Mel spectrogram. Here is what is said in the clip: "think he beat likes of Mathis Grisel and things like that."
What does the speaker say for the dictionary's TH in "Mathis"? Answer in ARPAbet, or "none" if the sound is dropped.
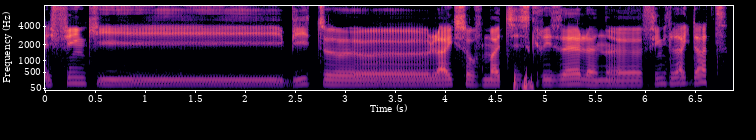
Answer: T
